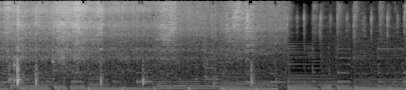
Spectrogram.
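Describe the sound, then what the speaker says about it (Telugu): Spice ingredients fry in a pan, with a soft steady sizzle under repeated scraping and clinking of a ladle stirring against the metal, until the frying noise cuts away near the end. "ఇప్పుడు పచ్చివాసన పోయేదాకా వేయించుకుని"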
